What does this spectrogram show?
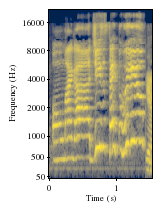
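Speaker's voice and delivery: very high, loud mock shriek; mock horror. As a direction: squeal in exaggerated horror at a photo. Mock horrified reaction to pictures.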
